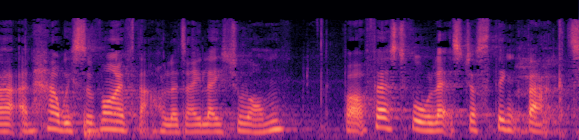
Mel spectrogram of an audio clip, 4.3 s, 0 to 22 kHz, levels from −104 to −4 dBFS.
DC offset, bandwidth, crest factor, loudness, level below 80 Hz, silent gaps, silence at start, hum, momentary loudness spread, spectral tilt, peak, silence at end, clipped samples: under 0.1%; 13.5 kHz; 18 dB; -32 LUFS; -68 dBFS; none; 0 s; none; 6 LU; -4 dB/octave; -14 dBFS; 0 s; under 0.1%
